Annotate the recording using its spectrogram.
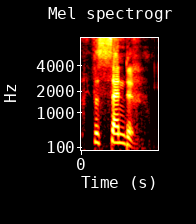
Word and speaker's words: Fessenden: Doesn't sound right. Hold on, say it again. – It's F-E-S-S. – Larry Fessectomy. – Here, let me spell it. It's F-E-S-S-E-N-D-E-E-N. – Fessenden. – Fessenden. – Fessenden. – Larry Fessenden. – Harry's trying to pronounce every single letter in the guy's name. – Pronunciation is my thing. Like, I can't skip a letter. I can't blur them.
